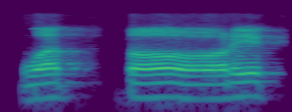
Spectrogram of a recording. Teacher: Qaf dianggap sukun dan dia harus qalqalah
